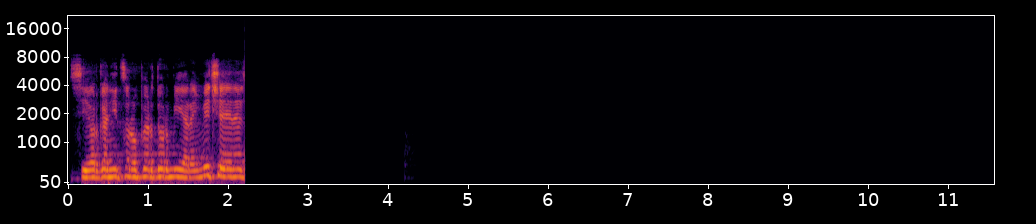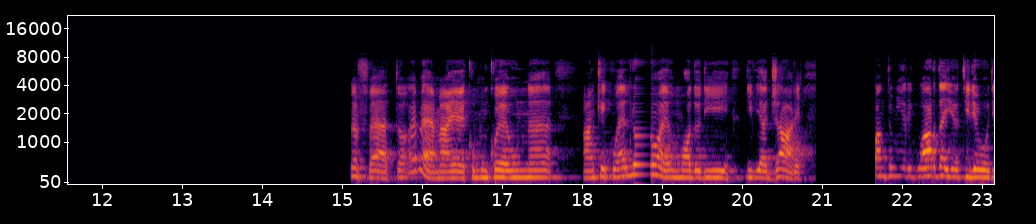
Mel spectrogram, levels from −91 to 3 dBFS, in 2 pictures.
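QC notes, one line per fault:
2.21–4.21 s playback stall: the speech cuts to silence for 2 s mid-flow, then resumes; the player likely ran short of buffered data.
20.92–21.67 s playback stall: the speech drops out for about 0.75 s before continuing, likely because the playback thread was briefly blocked or starved of data.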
